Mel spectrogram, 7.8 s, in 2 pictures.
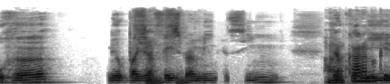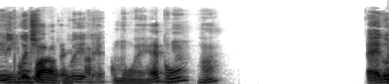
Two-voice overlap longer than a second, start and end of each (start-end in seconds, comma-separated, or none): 3.3-5.0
